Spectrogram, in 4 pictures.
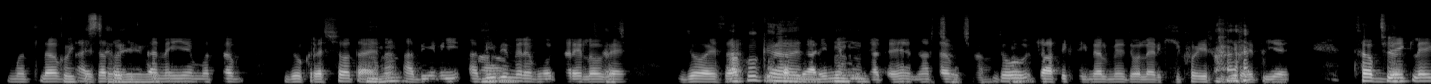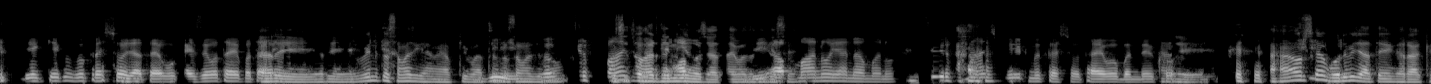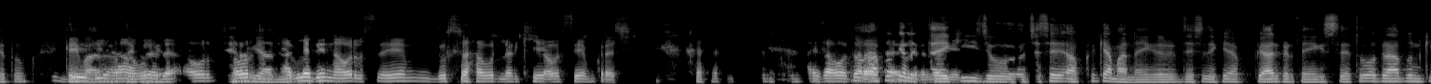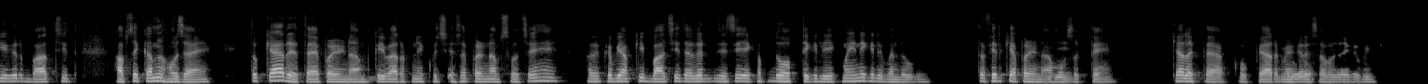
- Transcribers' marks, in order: static; in English: "क्रश"; in English: "ट्रैफिक सिग्नल"; chuckle; laughing while speaking: "कोई रुकी रहती है"; tapping; distorted speech; in English: "क्रश"; chuckle; other noise; chuckle; in English: "क्रश"; chuckle; other background noise; chuckle; in English: "सेम"; laughing while speaking: "दूसरा"; in English: "सेम क्रश"; chuckle
- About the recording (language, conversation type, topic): Hindi, unstructured, लंबे समय तक प्यार बनाए रखने का रहस्य क्या है?
- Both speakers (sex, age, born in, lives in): male, 20-24, India, India; male, 30-34, India, India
